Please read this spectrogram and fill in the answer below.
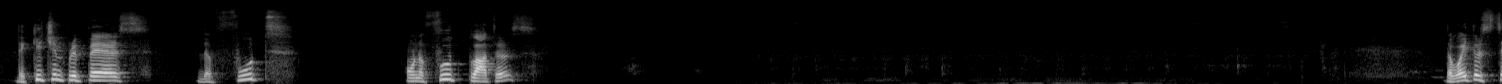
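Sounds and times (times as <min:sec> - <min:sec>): marker pen on whiteboard: 0:06.0 - 0:13.5.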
